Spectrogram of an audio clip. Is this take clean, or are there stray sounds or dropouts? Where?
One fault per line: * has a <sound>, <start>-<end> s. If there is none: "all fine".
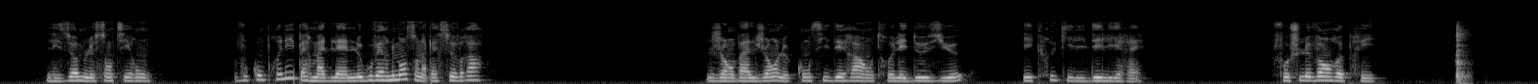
* has a thud, 14.5-14.7 s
